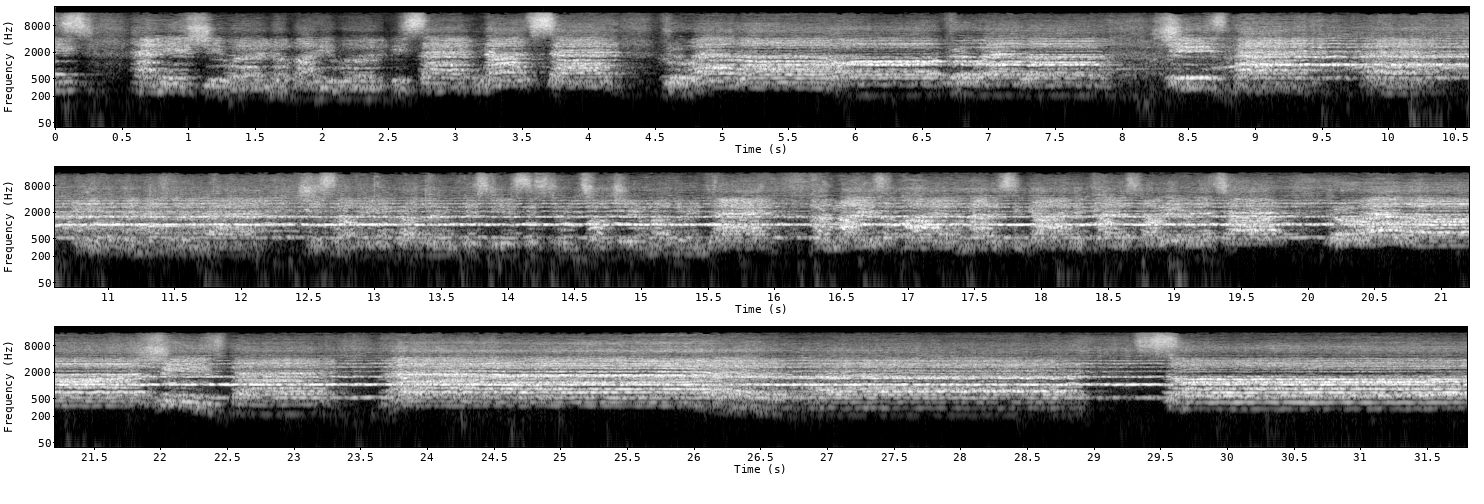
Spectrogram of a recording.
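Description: Women's barbershop chorus singing a cappella in close harmony, in short clipped phrases with brief breaks at first. From about nine seconds in, a high note is held steadily over the moving chords of the other voices.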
